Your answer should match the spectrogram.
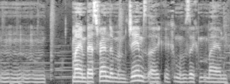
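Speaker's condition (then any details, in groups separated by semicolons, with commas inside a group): Stammer and stutter; near-fatal illness at 20, 3-day coma, 9 days ventilator, feeding tube, 4 hospitals in 6 weeks; ongoing speech issues, some improvement noted; speech impediment, described as barely able to speak; prolonged sounds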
